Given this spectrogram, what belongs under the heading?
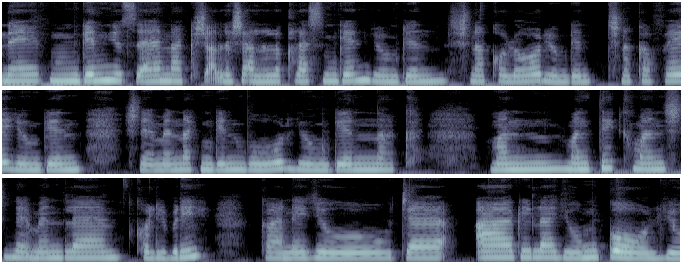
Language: Xanaguía Zapotec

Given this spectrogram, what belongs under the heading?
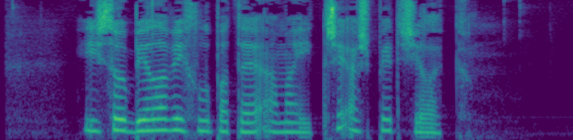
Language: Czech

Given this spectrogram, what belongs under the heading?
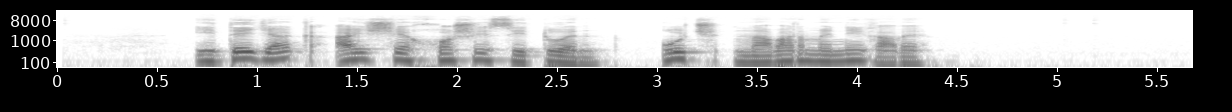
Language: Basque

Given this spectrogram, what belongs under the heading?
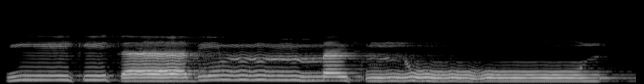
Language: Arabic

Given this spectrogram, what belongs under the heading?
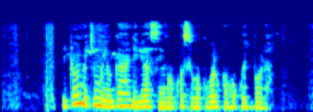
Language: Ganda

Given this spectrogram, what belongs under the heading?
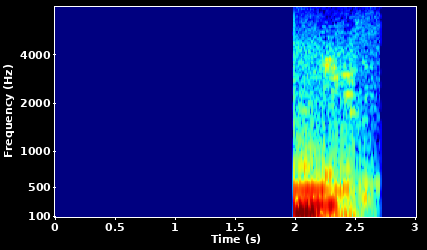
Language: Chinese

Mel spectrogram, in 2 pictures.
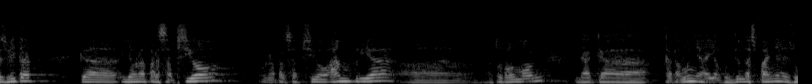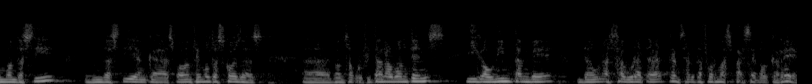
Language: Catalan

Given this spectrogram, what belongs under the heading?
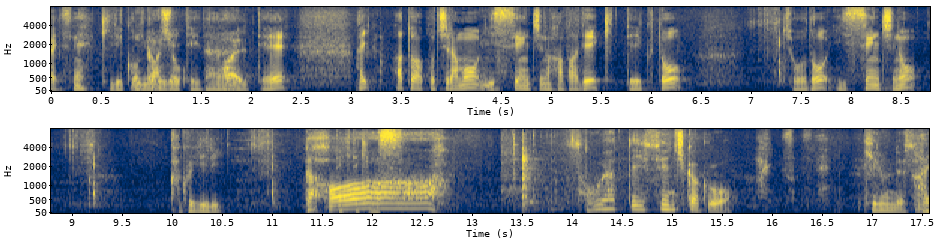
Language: Japanese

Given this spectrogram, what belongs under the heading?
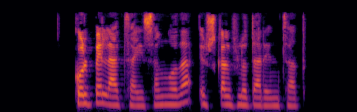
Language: Basque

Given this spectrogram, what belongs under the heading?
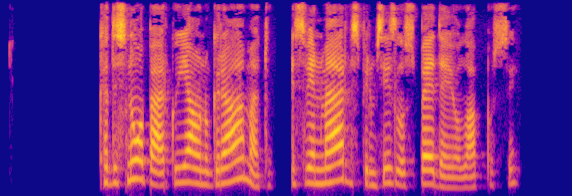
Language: Latvian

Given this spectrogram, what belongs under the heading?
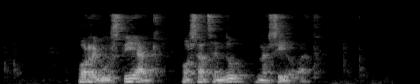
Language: Basque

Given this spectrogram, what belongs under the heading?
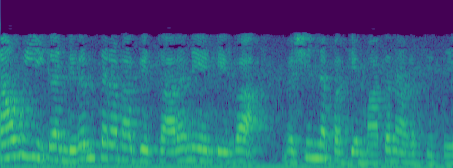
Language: Kannada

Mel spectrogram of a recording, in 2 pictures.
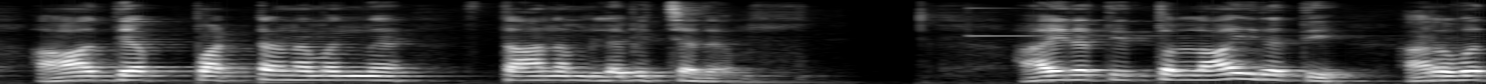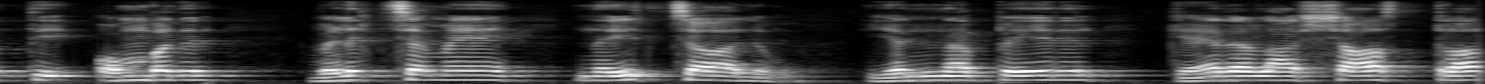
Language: Malayalam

